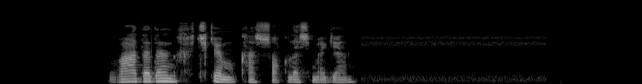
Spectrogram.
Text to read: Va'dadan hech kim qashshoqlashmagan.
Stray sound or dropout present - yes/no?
no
